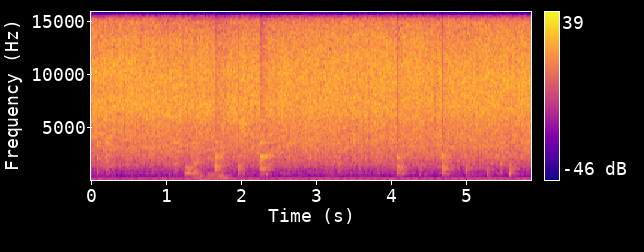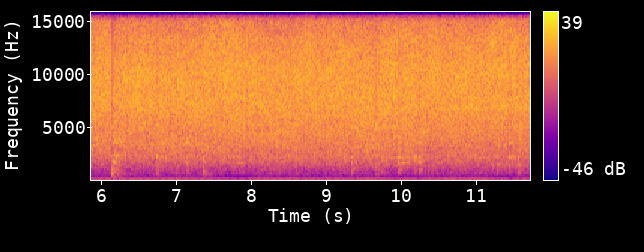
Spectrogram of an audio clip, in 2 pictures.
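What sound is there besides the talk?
meat being broken up and stirred while frying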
